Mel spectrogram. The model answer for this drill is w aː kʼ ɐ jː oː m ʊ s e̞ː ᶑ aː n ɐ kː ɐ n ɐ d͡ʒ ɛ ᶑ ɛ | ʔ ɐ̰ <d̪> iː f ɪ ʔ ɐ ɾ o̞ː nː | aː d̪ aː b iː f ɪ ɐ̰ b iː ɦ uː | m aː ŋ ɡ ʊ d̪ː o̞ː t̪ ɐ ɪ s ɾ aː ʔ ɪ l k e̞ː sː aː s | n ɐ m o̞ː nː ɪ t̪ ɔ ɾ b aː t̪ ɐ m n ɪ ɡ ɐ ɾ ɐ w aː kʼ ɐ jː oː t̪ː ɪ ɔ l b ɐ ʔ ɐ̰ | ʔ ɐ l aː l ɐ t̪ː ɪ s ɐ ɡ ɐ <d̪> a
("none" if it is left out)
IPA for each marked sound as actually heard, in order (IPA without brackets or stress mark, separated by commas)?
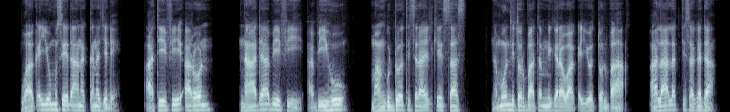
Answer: t̪, d̪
